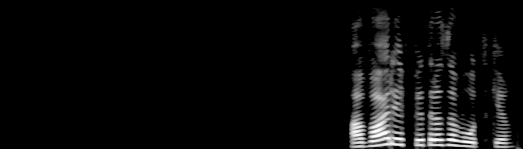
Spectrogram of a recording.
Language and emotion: Russian, neutral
